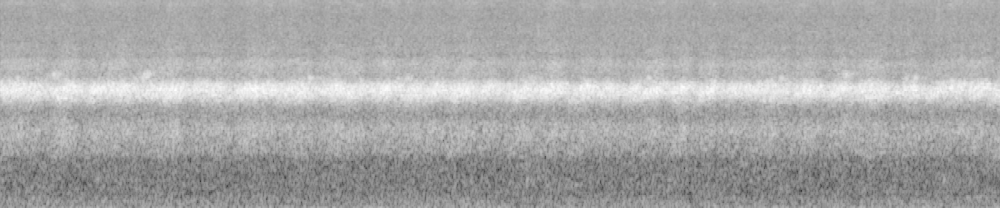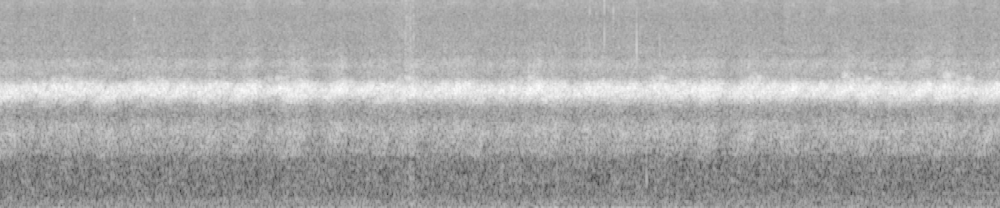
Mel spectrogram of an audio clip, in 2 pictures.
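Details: Many frogs, abundant after two wet years in a row, calling at night in a dense, unbroken chorus: a steady shimmering high trill band with a lower buzzing layer beneath, with no pauses across twenty seconds and no other clear sounds.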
